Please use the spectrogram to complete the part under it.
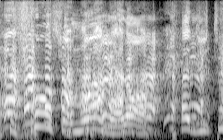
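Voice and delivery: laughing. Real, not acted. Teased, denies while laughing.

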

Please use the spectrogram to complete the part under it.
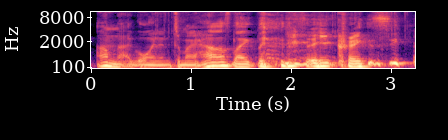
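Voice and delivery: retold panic under a helicopter spotlight; loud panicked refusal. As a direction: blurt it while running from a spotlight. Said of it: "And then I'm like".

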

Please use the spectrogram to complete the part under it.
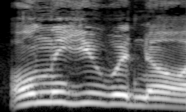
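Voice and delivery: high, loud call across the ice. A narrator's reading. Son testing the voice below, calling out. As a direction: call it out to the water. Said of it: "I called".

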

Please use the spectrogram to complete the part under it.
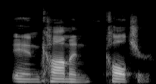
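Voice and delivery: usual speaking voice

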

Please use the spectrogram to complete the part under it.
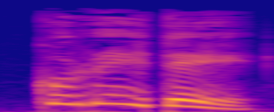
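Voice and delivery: high, loud urgent cry; urgent shout to companions to run; shouted warning. A narrator's reading. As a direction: yell at them to run. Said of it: "urlò ai suoi compagni".

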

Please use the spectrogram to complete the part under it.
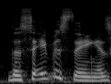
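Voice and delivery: ordinary delivery

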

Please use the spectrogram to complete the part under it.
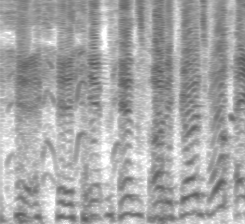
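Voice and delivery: loud, high, slow through laughter; real laughter breaking into the words; laughing punchline. Real, not acted. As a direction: crack up while announcing the title. Cracking up at own joke.

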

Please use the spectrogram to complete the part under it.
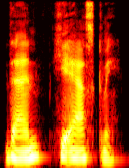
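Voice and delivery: ordinary delivery, nothing marked

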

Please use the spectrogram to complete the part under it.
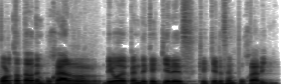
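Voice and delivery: usual speaking voice

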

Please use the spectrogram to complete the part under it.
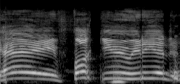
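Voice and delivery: mock chorus jeer. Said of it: "people to be like".

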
